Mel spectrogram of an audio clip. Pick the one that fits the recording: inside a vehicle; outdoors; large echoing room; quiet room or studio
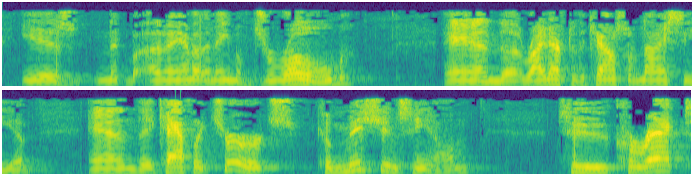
large echoing room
